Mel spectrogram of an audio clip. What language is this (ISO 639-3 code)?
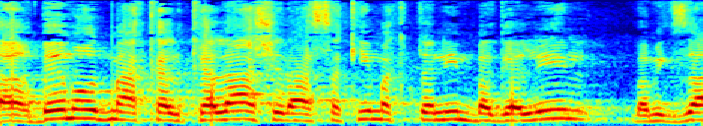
heb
